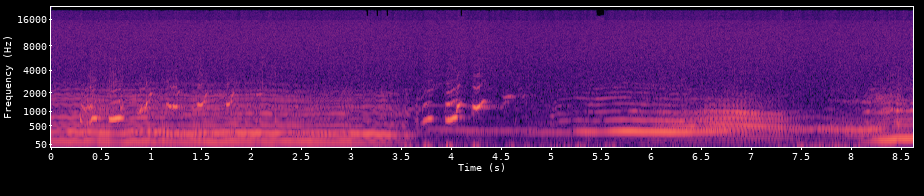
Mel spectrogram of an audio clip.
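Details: Lone humpback, probably male, singing in winter while barely moving, perhaps to attract a female; drawn-out low groans broken by short upsweeping squeaks, then a rising moan, with far-off whales singing in the background.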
